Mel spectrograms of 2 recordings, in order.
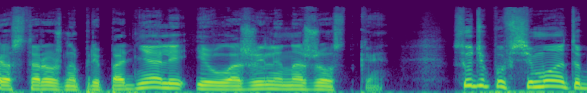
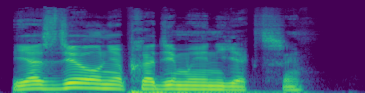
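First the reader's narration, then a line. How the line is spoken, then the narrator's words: Pointedly calm doctor. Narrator (Russian): произнес врач подчеркнуто спокойным голосом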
